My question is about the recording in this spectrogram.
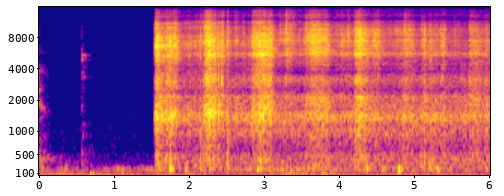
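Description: Trail-camera video's own soundtrack played back through computer speakers: a loud, uneven crackling rustle that starts suddenly about one and a half seconds in, the noise of the filmed creature moving through snow.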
